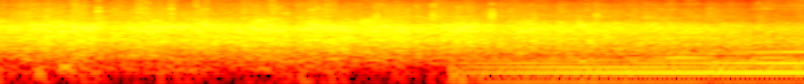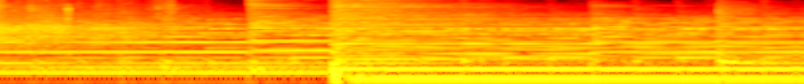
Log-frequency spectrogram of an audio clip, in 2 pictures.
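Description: A large audience at a Columbia International University chapel service claps loudly for Dr. Smith in a dense, steady wave of applause that gradually fades as sustained music swells and takes over.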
